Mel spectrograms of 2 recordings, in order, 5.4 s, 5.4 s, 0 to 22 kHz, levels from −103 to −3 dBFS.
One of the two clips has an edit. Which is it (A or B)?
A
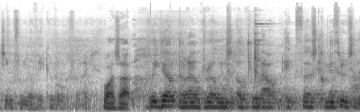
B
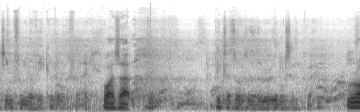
A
